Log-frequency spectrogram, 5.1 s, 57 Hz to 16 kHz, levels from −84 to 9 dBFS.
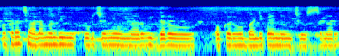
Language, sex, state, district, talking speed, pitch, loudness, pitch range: Telugu, female, Telangana, Hyderabad, 130 wpm, 175 Hz, -16 LUFS, 170-180 Hz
